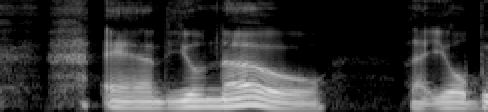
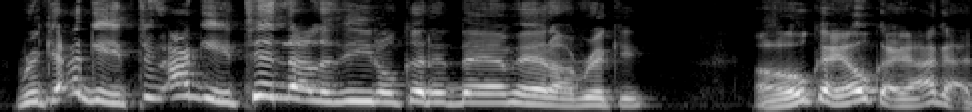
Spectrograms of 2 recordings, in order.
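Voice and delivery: put-on old man voice, much higher pitch; 11 semitones higher than usual.

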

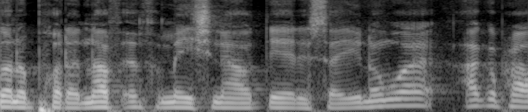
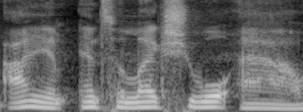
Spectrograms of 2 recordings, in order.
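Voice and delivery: put-on intellectual, mock sophisticated voice; 4 dB louder than usual. Joking after being called intellectual: put-on intellectual voice. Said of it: "I'm gonna speak like this for the rest of the podcast".

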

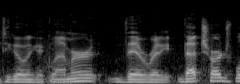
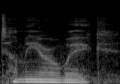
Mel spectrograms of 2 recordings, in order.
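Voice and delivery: whispered character voice; 2 semitones lower than usual. Voicing Kyoko waking a thrashing player character: Kyoko whispering. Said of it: "And then whispers".

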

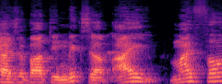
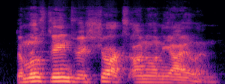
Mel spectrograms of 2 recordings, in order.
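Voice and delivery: normal talking voice

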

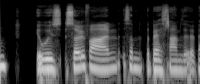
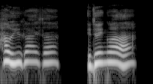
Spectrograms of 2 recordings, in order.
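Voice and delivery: put-on Malaysian accent, older uncle-type voice; 9 semitones higher than usual. Retelling a nosy man from a group coming to their table, Malaysian uncle accent. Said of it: "i'm just doing a malaysian accent".

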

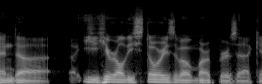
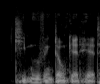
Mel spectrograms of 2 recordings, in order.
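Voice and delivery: quiet voice, pitched lower; 3 semitones lower, 6 dB quieter than usual. Retelling what a man said while strapping on gear, a quiet remark. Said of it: "he just quietly goes".

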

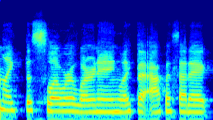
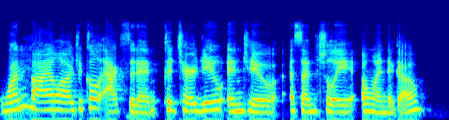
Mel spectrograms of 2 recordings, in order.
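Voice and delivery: ordinary talk, nothing marked

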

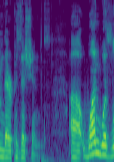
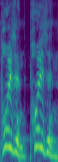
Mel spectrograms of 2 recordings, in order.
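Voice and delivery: yelling in alarm. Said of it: "So, you start yelling".

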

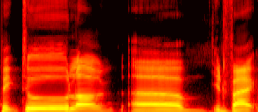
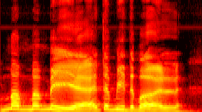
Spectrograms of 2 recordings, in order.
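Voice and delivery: put-on very high caricature Italian accent; 9 semitones higher, 4 dB louder than usual. Comparing countries' reputations, the speaker mimics Italians in a caricature Italian accent. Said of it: "Italian is like".

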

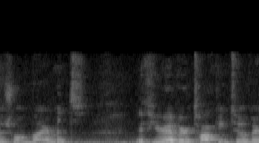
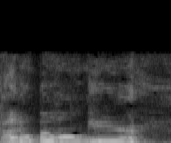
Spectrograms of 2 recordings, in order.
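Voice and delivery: very high, loud, drawn-out little toy voice shout; 10 dB louder than usual. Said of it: "and he's like".

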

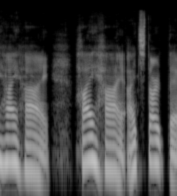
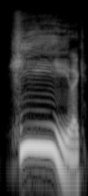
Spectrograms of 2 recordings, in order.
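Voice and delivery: very high, drawn-out, mouse-like squeak on "hee"; 13 semitones higher, 7 dB louder than usual. Describing an expressive sound, the speaker demonstrates it in a high-pitched voice. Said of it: "but in a high pitched uh, voice".

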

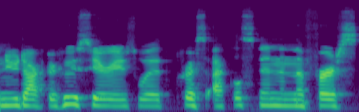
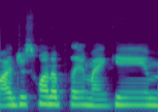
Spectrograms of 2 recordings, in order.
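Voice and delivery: put-on crying child voice. Retelling a little kid who got up crying; imitating a crying kid. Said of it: "he's like crying and he's like".

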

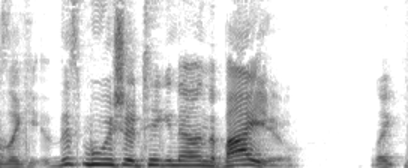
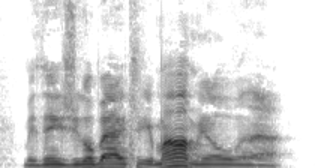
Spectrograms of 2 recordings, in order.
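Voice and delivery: put-on Maine accent, low and quick; 6 semitones lower than usual. Mimicking how a film character talks to another character: put-on Maine accent. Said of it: "why are you talking like you're from Maine?".

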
